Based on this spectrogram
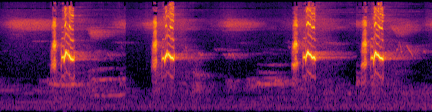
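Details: Sooty-headed bulbul, a lively calling bird, calling its companions in a lure recording: four short, bright chirps, each a quick double note, spaced about a second apart, with a clean, quiet background.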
